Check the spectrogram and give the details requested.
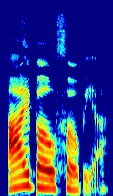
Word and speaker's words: aibohphobia: Um, so this one is called ibophobia, and it's spelled AIBOHPHOBIA.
